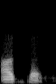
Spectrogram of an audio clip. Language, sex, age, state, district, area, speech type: Nepali, male, 18-30, West Bengal, Darjeeling, rural, conversation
